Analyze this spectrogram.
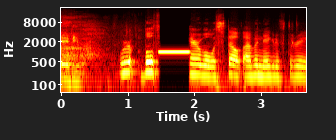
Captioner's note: beep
